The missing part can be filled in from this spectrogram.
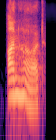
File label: "unheard", Indian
